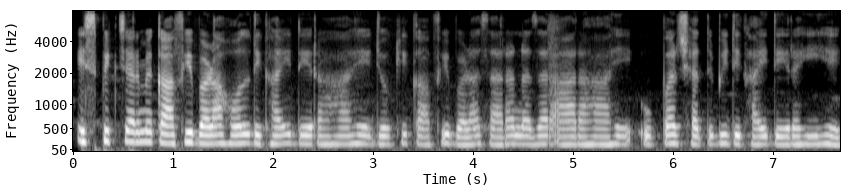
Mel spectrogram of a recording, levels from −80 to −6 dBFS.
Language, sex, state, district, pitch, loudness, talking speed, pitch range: Hindi, female, Odisha, Malkangiri, 175 Hz, -19 LUFS, 205 wpm, 165-185 Hz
